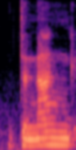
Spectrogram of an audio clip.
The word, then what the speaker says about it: Da Nang: know to be true it was at the da nang airfield da nang have i pronounced that right yes yeah right so um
